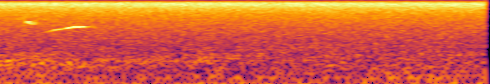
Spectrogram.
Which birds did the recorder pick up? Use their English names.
House Finch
